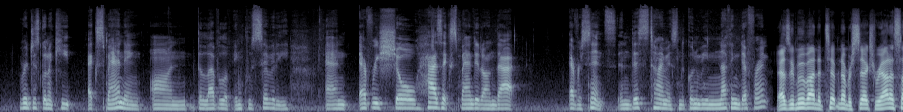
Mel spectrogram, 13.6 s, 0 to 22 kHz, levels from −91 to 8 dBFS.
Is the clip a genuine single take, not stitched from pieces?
yes; 0 cuts

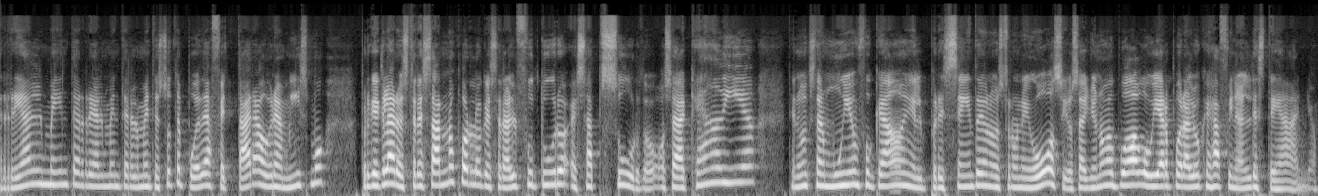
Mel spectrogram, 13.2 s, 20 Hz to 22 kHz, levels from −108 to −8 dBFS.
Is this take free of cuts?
yes; 0 cuts

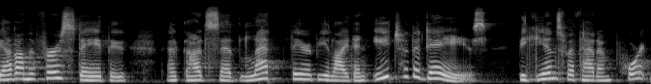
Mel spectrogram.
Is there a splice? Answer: no; 0 cuts

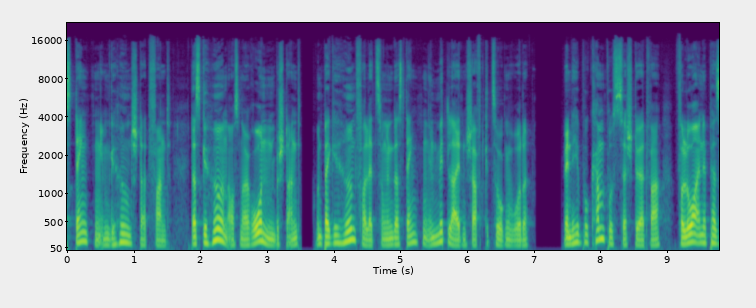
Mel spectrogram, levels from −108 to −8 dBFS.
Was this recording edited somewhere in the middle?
no; 0 cuts

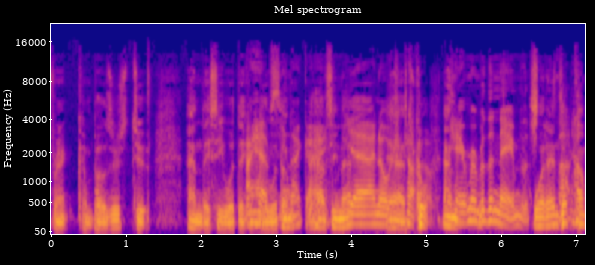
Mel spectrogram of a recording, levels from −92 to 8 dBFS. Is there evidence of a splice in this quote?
yes; 2 cuts; at 2.0 s, 4.8 s

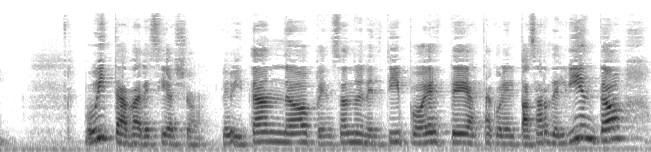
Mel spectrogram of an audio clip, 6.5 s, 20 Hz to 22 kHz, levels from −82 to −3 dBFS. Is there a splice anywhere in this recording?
no; 0 cuts

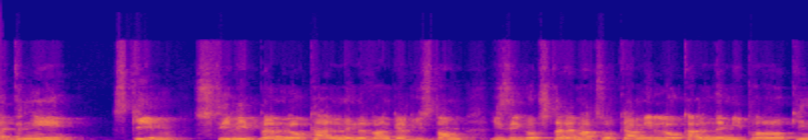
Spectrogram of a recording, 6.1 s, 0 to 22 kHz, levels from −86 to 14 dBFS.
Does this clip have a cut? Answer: no; 0 cuts

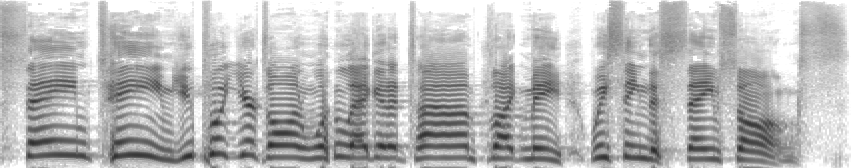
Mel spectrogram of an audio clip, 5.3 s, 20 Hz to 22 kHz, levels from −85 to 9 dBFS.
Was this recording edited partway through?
yes; 2 cuts; at 1.6 s, 3.0 s

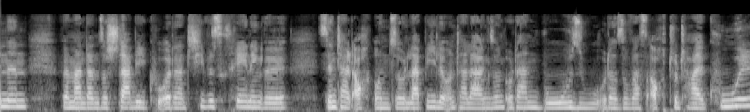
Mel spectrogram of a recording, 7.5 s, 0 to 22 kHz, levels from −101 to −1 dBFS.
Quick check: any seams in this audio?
yes; 3 cuts; at 2.6 s, 3.7 s, 5.1 s

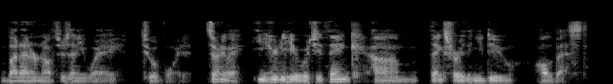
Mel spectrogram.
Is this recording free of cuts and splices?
yes; 0 cuts

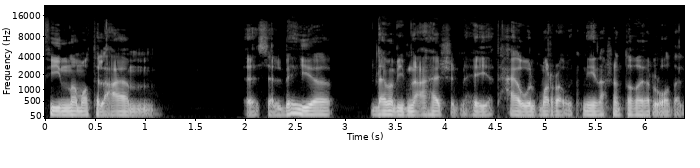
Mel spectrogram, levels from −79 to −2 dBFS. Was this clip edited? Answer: no; 0 cuts

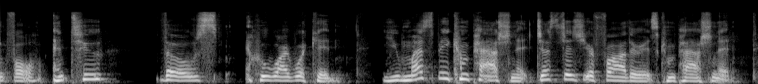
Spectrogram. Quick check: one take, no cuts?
yes; 0 cuts

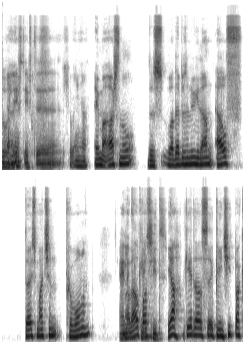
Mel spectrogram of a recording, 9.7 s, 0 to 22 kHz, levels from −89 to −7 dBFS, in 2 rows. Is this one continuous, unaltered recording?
no; 2 cuts; at 6.1 s, 8.4 s

